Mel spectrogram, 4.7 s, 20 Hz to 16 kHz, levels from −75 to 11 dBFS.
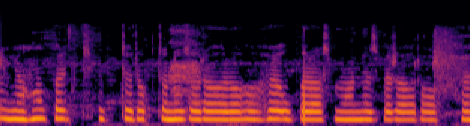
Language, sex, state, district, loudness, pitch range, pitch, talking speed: Hindi, female, Odisha, Khordha, -16 LUFS, 225-240 Hz, 230 Hz, 155 wpm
